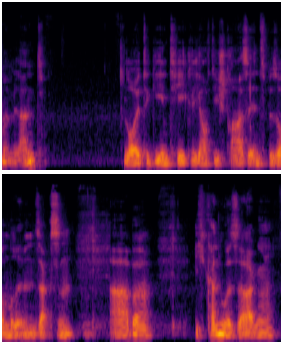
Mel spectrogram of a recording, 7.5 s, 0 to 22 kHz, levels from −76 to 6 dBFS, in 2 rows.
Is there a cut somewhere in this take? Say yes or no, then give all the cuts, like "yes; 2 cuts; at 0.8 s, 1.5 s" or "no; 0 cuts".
yes; 2 cuts; at 1.6 s, 5.2 s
